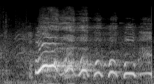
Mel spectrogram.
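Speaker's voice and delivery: high startled laughing shriek. Real, not acted. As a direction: burst into a shocked shrill laugh. Laugh after jumpscare.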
